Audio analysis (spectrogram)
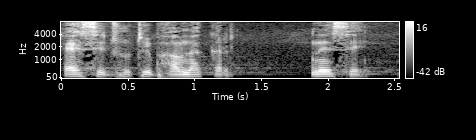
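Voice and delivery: usual speaking voice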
